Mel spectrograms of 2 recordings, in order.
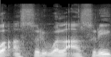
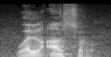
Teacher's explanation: Sadnya juga dimatikan, ro juga dimatikan.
